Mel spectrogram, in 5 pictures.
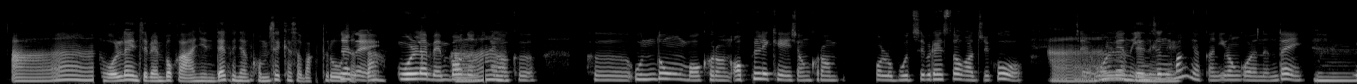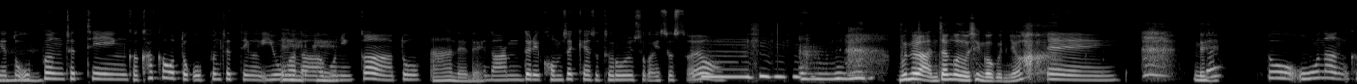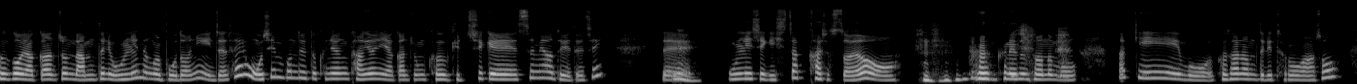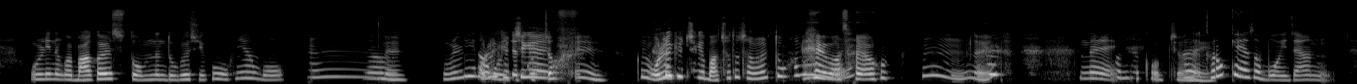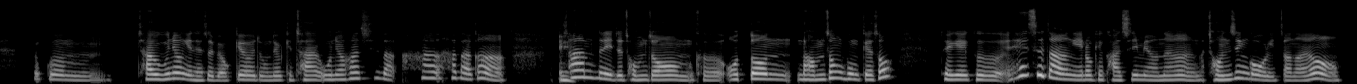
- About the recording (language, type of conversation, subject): Korean, podcast, 온라인에서 만난 사람을 언제쯤 오프라인에서 직접 만나는 것이 좋을까요?
- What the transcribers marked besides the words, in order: tapping; other background noise; laugh; laugh; laugh; laughing while speaking: "뒀죠"; laugh; laughing while speaking: "네. 맞아요"; laugh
